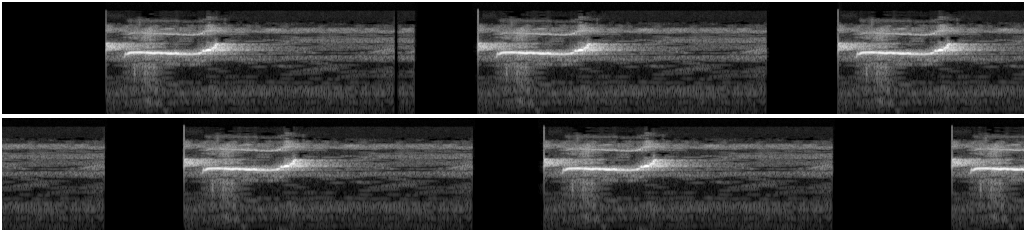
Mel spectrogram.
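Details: Verditer flycatcher sings a bright high whistled phrase with a rising, flicked ending, repeated regularly about every one and a half to two seconds, clean and quiet between phrases.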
